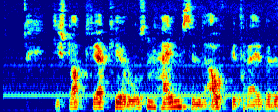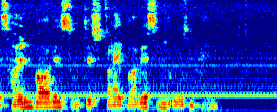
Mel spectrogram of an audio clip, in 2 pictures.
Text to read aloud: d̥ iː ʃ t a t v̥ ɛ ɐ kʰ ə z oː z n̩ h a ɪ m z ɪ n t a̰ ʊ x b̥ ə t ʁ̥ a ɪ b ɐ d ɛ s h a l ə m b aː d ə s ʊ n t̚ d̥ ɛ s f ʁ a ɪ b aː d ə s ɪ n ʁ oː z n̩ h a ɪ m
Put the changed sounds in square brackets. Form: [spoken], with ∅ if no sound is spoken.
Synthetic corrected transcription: d̥ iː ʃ t a t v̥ ɛ ɐ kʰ ə [ʁ] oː z n̩ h a ɪ m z ɪ n t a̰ ʊ x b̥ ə t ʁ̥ a ɪ b ɐ d ɛ s h a l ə [n] b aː d ə s ʊ n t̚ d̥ ɛ s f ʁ a ɪ b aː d ə s ɪ n ʁ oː z n̩ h a ɪ m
